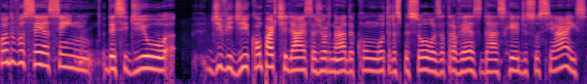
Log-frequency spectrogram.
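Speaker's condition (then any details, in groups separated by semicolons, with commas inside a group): No condition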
